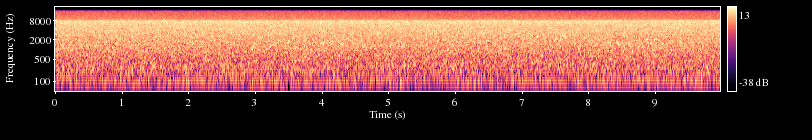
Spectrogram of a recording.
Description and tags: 10 seconds of 'green noise', allegedly.
fx, hissing, relaxation, sound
